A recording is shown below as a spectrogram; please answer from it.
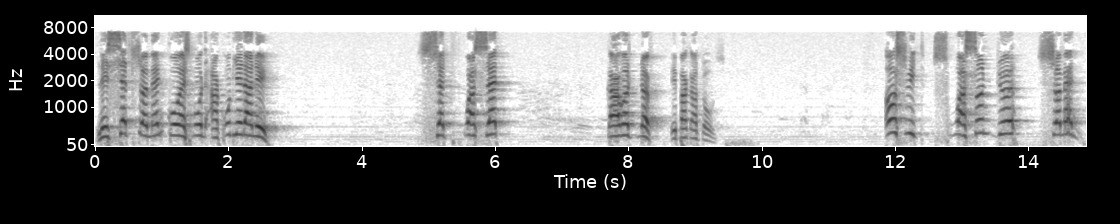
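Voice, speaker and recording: A man teaching a Bible class in a church, asking the audience questions and repeating answers slowly. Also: very high voice, fairly bright tone, lo-fi sound.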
